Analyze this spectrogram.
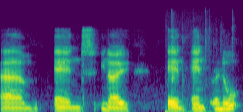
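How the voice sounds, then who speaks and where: A man's voice: low-pitched, steady tone, a little hiss or hum. A man with a New Zealand accent, talking casually on a livestream about his party, with lots of restarts and fillers. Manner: halting, many restarts and fillers. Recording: dull lo-fi stream audio.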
